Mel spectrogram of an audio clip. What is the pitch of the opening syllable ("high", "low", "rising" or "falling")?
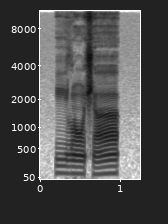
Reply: low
